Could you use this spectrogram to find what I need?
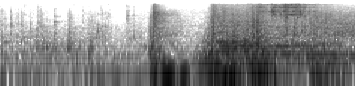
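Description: A bat strikes a zombie with a heavy thud.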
